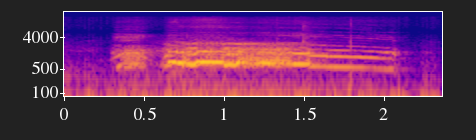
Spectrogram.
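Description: A rooster crowing once: one long call that holds its pitch and then falls away near the end.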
